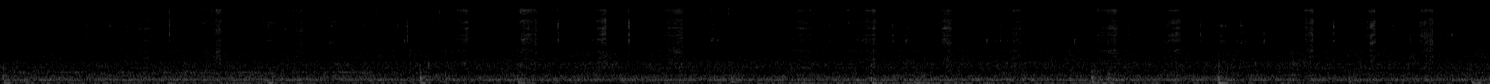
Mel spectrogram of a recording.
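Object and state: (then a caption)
Kinetic sand block being cut. A solid beige kinetic sand block held in a hand is cut again and again with a craft knife blade, with crumbs falling away. Each cut makes a short, bright, crunchy scrape over a steady low hum.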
